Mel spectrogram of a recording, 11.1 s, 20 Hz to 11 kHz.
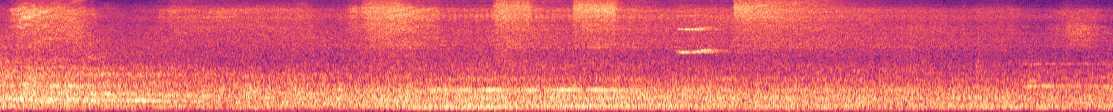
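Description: Keihan 2400 series electric commuter train pulling into the platform and slowing to a stop: a steady rumble of wheels on rail with several short hisses. There are brief high brake squeals about seven seconds in.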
